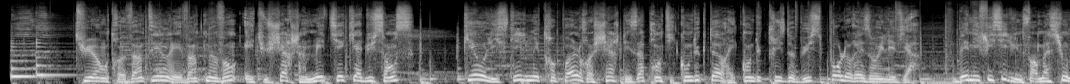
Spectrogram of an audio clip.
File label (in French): radio recrutement; Keolis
